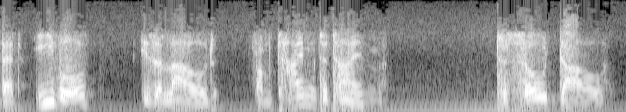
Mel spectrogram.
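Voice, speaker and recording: Over music in the background, a man with a medium pitch speaks at a very slow pace with lively intonation. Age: 70s. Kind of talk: radio interview.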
